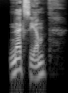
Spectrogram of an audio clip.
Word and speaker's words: NXIVM: Needless to say, we've been obsessed with the Albany-based NXIVM, pronounced, believe it or not, Nexium, ever since.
